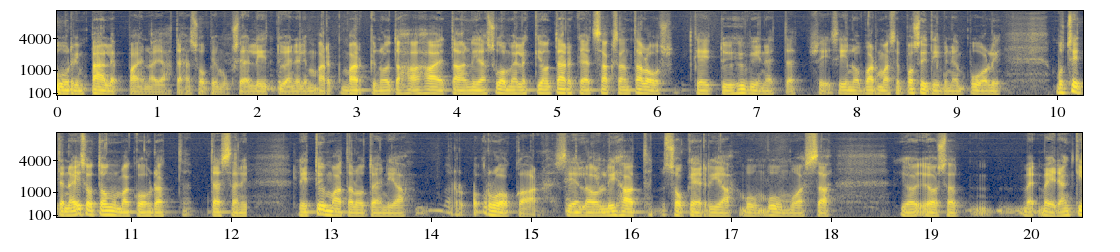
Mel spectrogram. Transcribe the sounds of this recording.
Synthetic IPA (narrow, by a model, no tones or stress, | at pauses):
uːrimpæːlːeppɑinɑ̰jɑ̰t̪æ̰hænsopimukseːliːt̪ːyenelimɑ̰rmɑrkːinoit̪ɑhɑhɑet̪ɑːnnijɑsuomelːekːiont̪ærkeæet̪sɑksɑnt̪ɑlous | kehit̪ːyːhyʋinet̪ːæsḭsiːnoʋʋɑrmɑːseposit̪iːʋinempuoli | mut̪sit̪ːennæːisot̪oŋːelmɑkohdɑt̪t̪æsːæni | liːt̪ːyimɑːt̪ɑlout̪enjɑ | ruokɑ̰ːnsielːæollihɑt̪sokeriɑmuːmuːmːuɑsːɑ | jo̰jo̰isːɑmemeiɾæŋki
